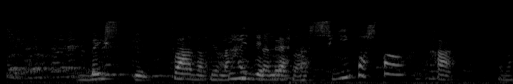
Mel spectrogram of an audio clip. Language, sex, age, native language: Icelandic, female, 11, Icelandic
